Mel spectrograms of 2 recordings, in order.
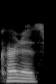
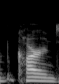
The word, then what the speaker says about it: Kearns: also corrected me because I've been pronouncing it Bob carness for a long time and he's like also it's more Karns and not not Carnes and like okay got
